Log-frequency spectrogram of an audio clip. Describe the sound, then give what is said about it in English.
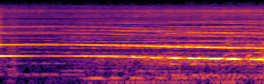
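A loud alarm siren wails steadily, its tone sliding slowly downward in pitch over a low rumbling background, with no voices present. “The alarms still work.”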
